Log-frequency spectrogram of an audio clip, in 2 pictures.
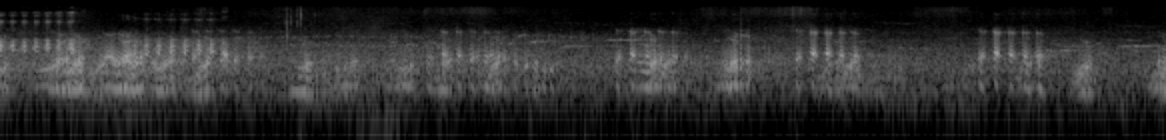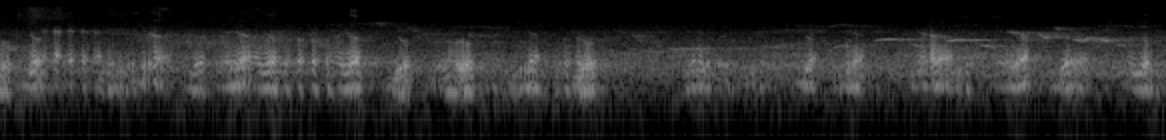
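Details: Several pool frogs (Teichfrosch, edible frog) croak together in rapid, rattling bursts that overlap into a busy chorus.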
